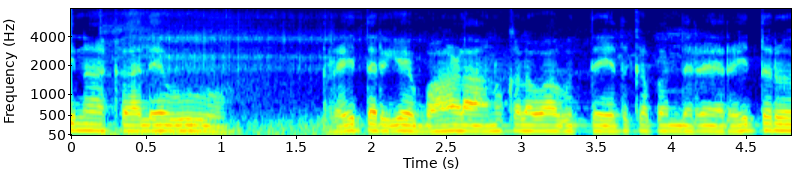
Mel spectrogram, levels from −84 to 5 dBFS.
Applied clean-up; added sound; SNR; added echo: none; Boom; 18 dB; none.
